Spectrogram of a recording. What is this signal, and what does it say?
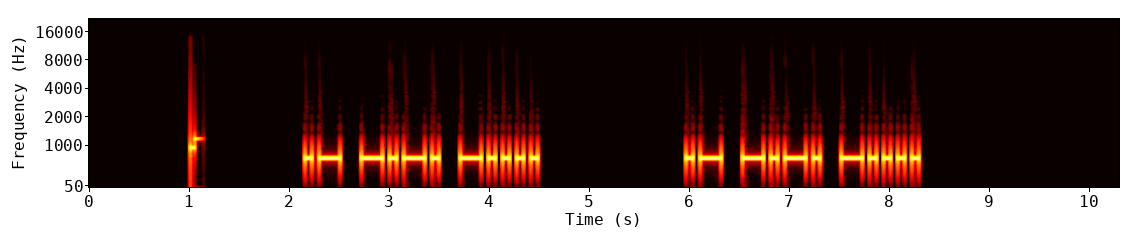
Morse code, heard as a keyed tone, about 17 wpm, 700 Hz. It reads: AC6 AC6
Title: USA Call Sign Prefixes - Repeated 2x - 17wpm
